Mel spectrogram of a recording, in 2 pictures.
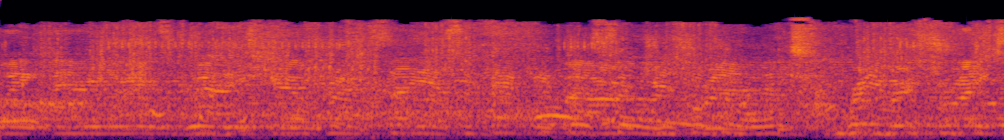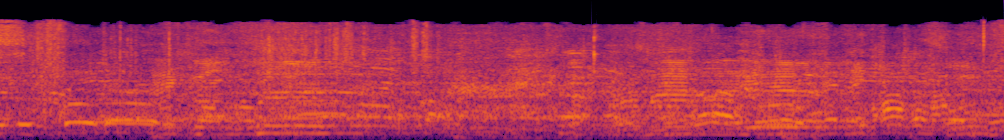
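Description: Several voices talking over one another in a busy outdoor crowd, with a steady low hum underneath.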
